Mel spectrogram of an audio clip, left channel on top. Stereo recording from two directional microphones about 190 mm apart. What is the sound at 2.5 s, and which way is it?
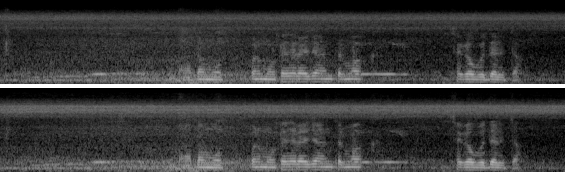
Speech, 5° right (ahead or behind).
